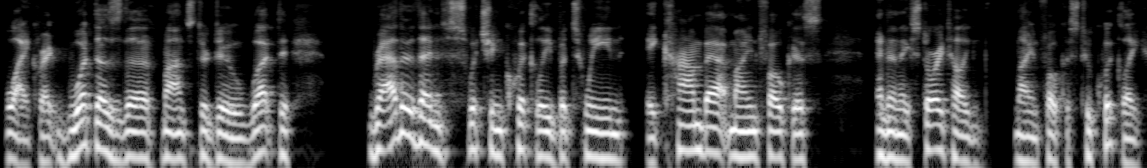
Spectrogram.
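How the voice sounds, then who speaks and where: Male podcast co-host with a lowish voice who explains things and reads out news. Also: a little slow, darkish tone. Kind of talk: casual podcast discussion.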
